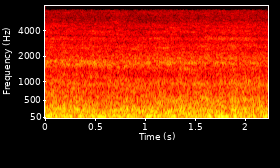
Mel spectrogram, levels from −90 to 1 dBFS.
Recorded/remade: recorded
